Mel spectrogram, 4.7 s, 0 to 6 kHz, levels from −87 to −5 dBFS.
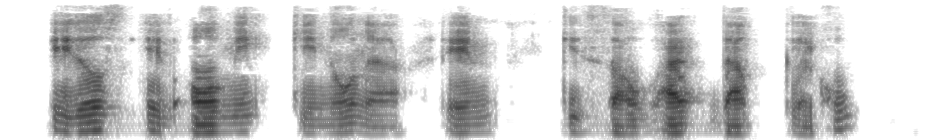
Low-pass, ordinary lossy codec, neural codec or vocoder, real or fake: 5.4 kHz; MP3, 32 kbps; none; real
